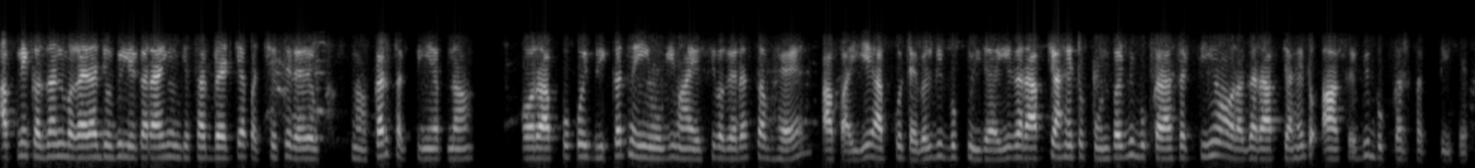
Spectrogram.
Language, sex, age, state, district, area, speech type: Urdu, female, 45-60, Uttar Pradesh, Lucknow, rural, conversation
